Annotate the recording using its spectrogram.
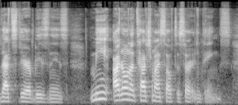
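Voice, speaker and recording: A woman's lively intonation at a fairly quick pace. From Jamaican-American, grew up partly in Jamaica. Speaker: social media personality. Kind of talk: livestream talk to viewers. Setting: live stream. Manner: animated.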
